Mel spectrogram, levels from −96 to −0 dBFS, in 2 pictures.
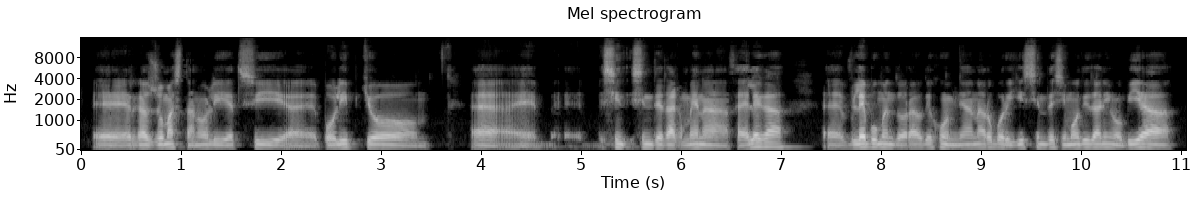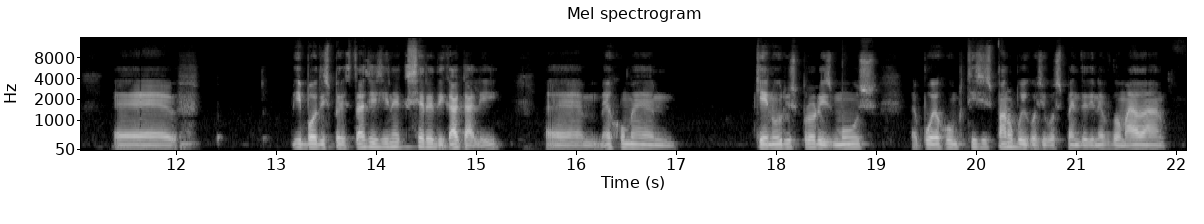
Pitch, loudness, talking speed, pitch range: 105 Hz, -30 LUFS, 90 wpm, 95-115 Hz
